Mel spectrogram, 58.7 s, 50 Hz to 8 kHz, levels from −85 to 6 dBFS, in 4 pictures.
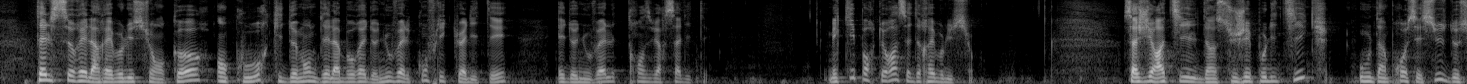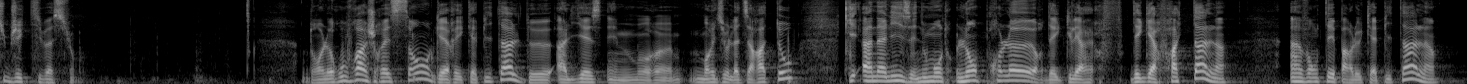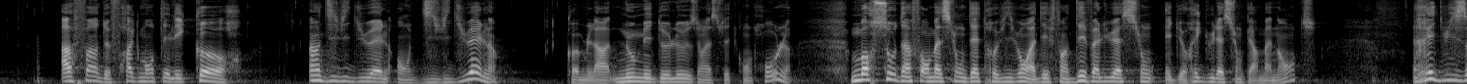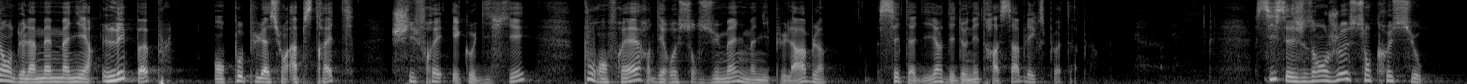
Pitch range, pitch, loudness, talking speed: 115-160 Hz, 135 Hz, -29 LUFS, 120 wpm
